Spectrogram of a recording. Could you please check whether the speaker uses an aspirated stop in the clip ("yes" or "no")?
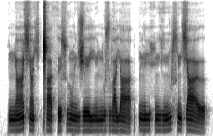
no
